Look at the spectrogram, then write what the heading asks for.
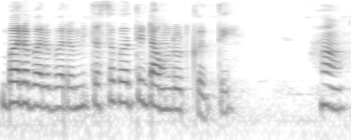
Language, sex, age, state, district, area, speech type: Marathi, female, 18-30, Maharashtra, Amravati, rural, spontaneous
